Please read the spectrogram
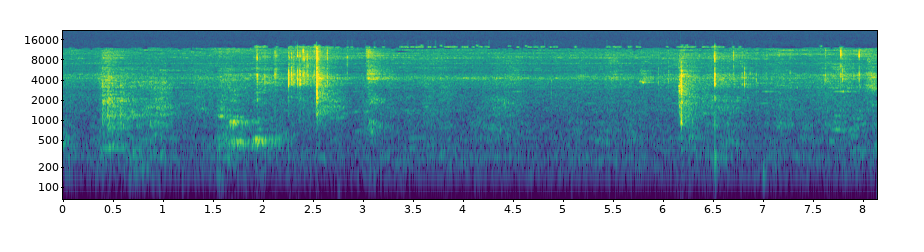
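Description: Near silence in an operating room: a faint steady low hum, with a few soft clicks and taps about two seconds in and again about six seconds in.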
